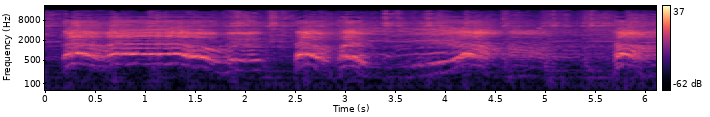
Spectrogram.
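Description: Powwow drum group singing in high voices: a long held note that falls away, then shorter rising and falling vocal glides.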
